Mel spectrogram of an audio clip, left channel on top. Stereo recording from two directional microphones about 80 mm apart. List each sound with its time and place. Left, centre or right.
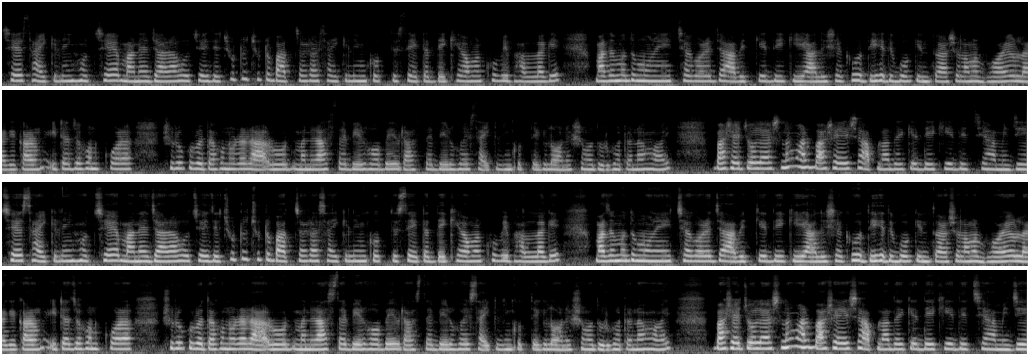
0.1 s a woman's voice: right
12.5 s a woman's voice: right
